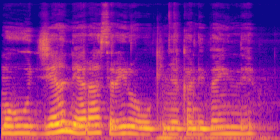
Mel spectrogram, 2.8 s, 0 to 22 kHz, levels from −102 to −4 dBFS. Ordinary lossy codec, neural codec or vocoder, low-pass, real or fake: none; none; 19.8 kHz; real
